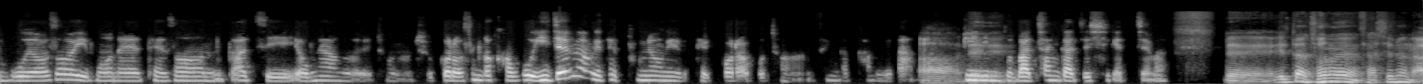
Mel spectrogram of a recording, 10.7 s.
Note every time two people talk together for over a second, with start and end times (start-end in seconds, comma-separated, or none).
none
